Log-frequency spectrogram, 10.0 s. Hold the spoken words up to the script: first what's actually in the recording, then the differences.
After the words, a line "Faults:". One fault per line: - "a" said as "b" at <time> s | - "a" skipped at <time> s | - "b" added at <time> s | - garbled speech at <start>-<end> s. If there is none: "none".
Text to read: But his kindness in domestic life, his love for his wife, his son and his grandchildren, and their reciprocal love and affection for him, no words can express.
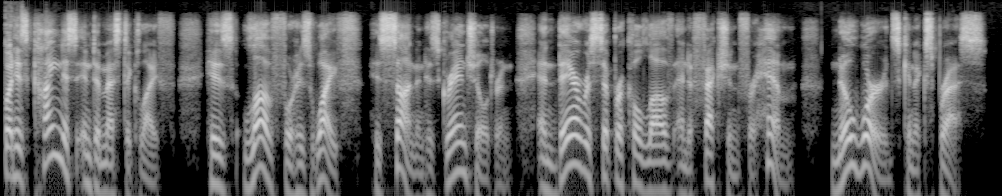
But his kindness in domestic life, his love for his wife, his son and his grandchildren, and their reciprocal love and affection for him, no words can express.
Faults:
none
